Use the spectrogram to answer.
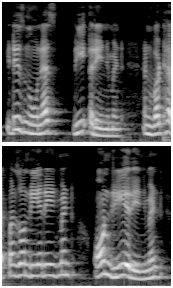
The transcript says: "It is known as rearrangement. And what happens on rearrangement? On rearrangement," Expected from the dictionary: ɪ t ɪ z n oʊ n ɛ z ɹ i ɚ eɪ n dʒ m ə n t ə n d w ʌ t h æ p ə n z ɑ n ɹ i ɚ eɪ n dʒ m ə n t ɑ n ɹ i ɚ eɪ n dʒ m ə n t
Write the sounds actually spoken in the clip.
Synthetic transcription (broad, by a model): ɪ t ɪ z n oʊ n ɛ z ɹ i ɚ eɪ n dʒ m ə n t ə n d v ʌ t h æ p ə n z ɑ n ɹ i ɚ eɪ n dʒ m ə n t ɑ n ɹ i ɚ eɪ n dʒ m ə n t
